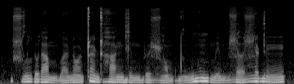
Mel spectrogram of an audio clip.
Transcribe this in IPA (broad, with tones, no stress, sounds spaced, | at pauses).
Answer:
ɕ u˩˧˩ l ɾ ʊ˥˩ ɾ a˩˧˩ m b a˩ ɳ ɔ̃˧˩˧ ʈ ɐ̃˥˩ ɖʱ a˧˩˧ ŋ ɡ e˩ m b ø˩ ɮ ɔ̃˩˧˩ b d ũ˩ ŋ ɡ ũ˥ ɡ m e˩ m ɮ ɐ˧˩˧ ɮ ɐ˥ ɖ ɾ ẽ˨˦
